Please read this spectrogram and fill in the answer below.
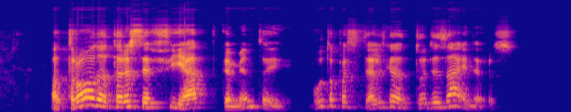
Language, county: Lithuanian, Klaipėda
